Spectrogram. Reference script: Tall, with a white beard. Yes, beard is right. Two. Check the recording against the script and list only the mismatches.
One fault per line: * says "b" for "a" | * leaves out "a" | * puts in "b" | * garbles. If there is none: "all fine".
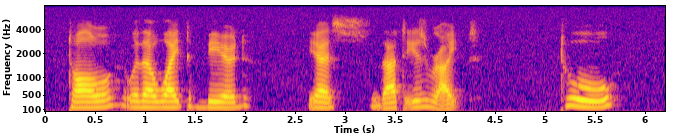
* says "that" for "beard"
